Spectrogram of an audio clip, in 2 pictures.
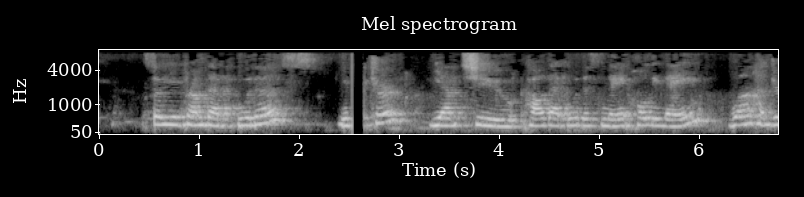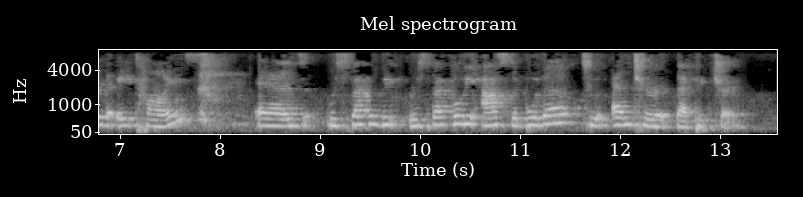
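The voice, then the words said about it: American-accented English. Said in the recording (Chinese): “他是美国口音，讲的人家都听不懂”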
